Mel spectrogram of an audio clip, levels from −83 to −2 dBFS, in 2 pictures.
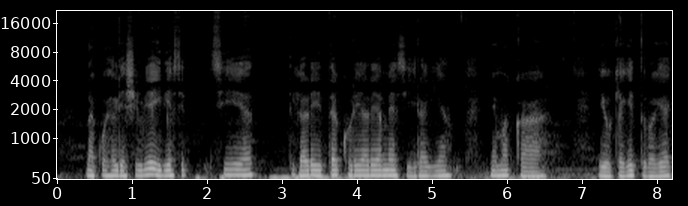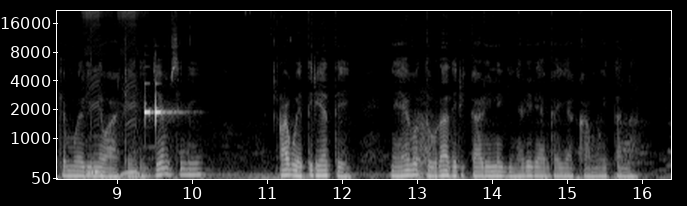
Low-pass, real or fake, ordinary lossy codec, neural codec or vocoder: none; real; none; none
